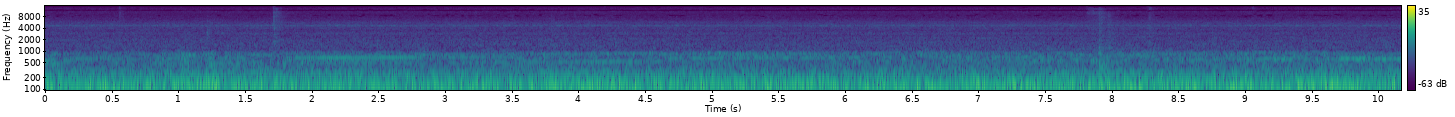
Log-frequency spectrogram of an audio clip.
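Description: Passenger train in motion: a steady low rumble with faint humming tones that waver slightly in pitch, and a couple of light clicks.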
